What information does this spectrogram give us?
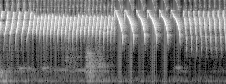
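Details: Canary singing for training: a long, rapid, even trill of bright repeated notes lasting about two seconds, followed by slower, looping descending whistles about two a second, then a quick chattering run.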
